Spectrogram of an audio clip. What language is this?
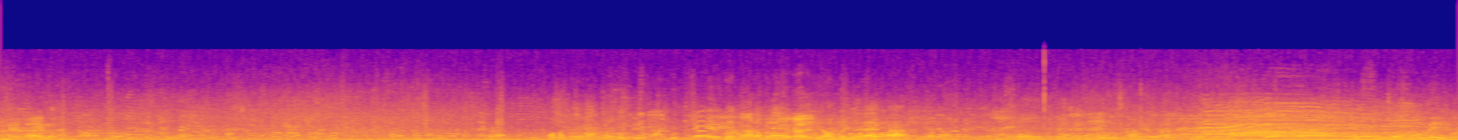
Indonesian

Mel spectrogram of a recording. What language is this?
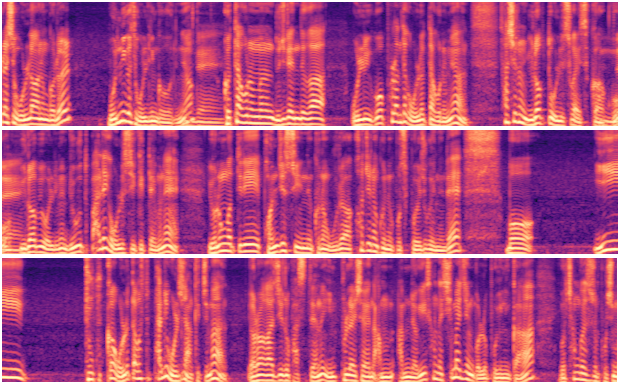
Korean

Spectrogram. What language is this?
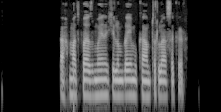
Pashto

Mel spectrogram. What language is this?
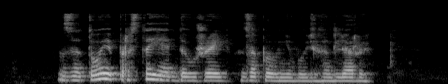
Belarusian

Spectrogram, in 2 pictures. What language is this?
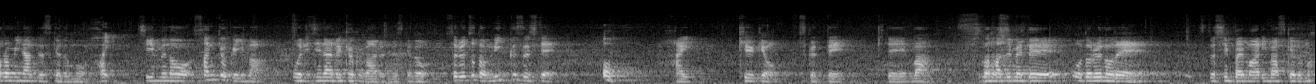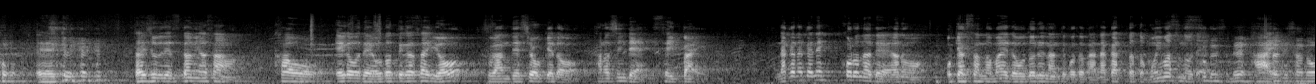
Japanese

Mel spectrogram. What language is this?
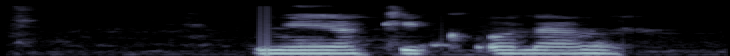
Luo (Kenya and Tanzania)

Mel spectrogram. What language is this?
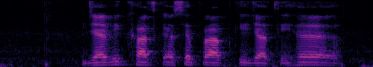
Hindi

